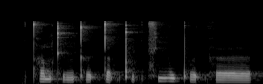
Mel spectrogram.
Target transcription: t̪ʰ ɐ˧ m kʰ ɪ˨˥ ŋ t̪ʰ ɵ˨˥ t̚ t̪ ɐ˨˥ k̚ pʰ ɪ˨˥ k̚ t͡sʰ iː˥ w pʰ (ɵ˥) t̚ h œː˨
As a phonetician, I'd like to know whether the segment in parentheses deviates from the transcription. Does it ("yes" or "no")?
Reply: yes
